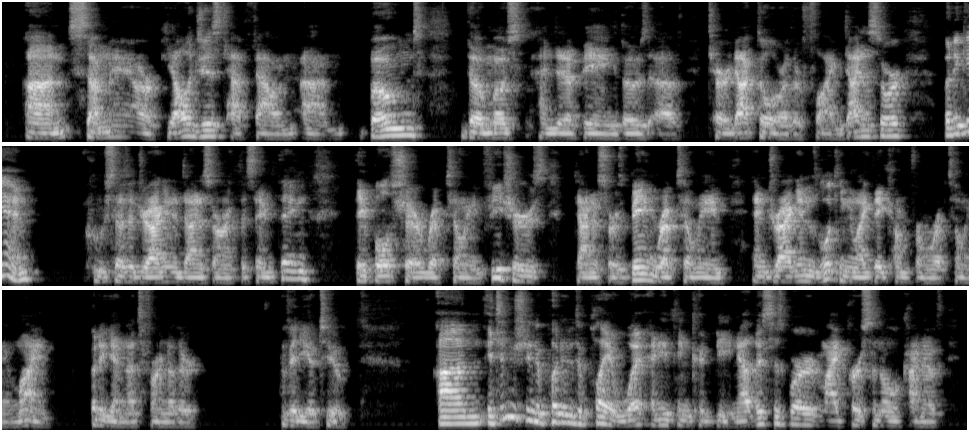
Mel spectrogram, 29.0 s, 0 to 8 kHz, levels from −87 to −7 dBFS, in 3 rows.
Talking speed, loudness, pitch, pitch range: 155 wpm, -24 LUFS, 105 Hz, 95-135 Hz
